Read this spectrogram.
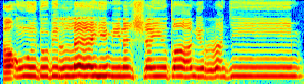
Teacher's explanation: Nadanya pertama tinggi, ya, naik dulu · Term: nada yang pertama naik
